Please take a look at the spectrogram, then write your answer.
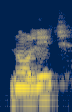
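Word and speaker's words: knowledge: नॉलेज नॉलेज में देखो वही है। डी के बाद जब जी आया तब डी साइलेंट रहेगा। डी का सामने नहीं बोला जाएगा।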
